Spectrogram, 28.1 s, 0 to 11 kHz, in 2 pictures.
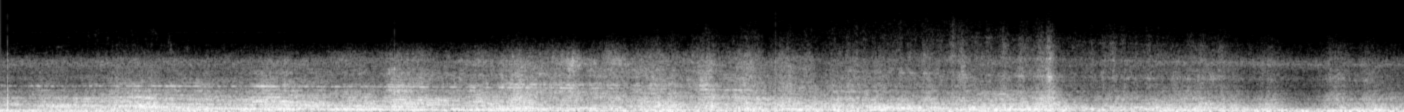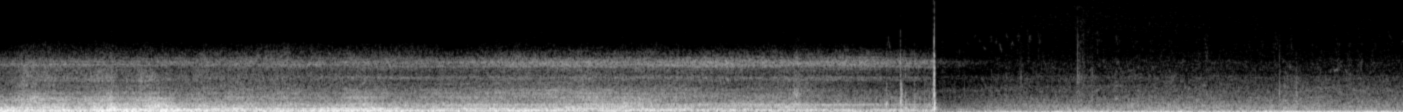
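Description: Twin-engine jet airliner climbing out directly overhead after takeoff: engine noise that swells and then fades, with a swirling, sweeping sound as it passes over. About 23 seconds in, it cuts suddenly to a quieter, steady, distant jet rumble.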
